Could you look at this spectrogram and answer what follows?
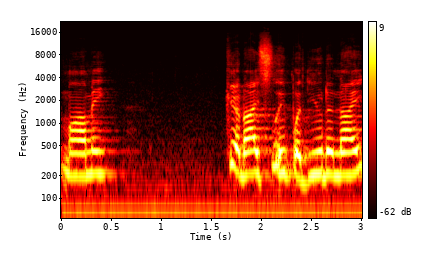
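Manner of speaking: put-on child's voice wavering with a tremor. Narrator voicing a small boy asking his mother at bedtime, with a tremor in his voice. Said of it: "with a tremor in his voice".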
